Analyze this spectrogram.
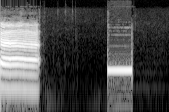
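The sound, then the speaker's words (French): Ringing tones from an outgoing telephone call heard over poor-quality CB audio. Two short tone bursts are separated by a pause, and the first is buzzier and richer than the second, steadier one. “Ça sonne.”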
